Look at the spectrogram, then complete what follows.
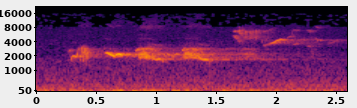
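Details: Common blackbird singing in the middle of the night: a short warbled phrase of mellow notes, then higher squeaky twittering at the end, over a faint steady background hiss.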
